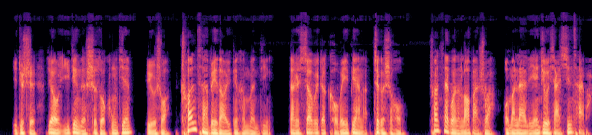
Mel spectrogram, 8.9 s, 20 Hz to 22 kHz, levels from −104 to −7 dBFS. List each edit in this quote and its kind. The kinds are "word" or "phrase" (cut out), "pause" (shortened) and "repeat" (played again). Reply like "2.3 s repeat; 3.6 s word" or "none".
2.1 s pause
